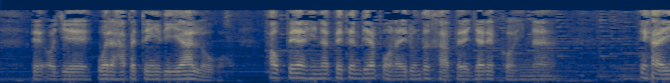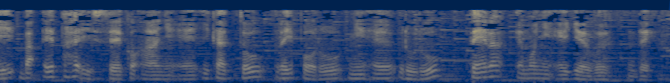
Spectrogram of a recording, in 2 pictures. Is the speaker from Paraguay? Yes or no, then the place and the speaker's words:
yes; Paraguay; como paraguayo y como originalmente nacidos dentro de la cultura guaraní, ¿verdad? Porque sabemos que manejamos ese idioma y también el castellano, somos bilingüe por eso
